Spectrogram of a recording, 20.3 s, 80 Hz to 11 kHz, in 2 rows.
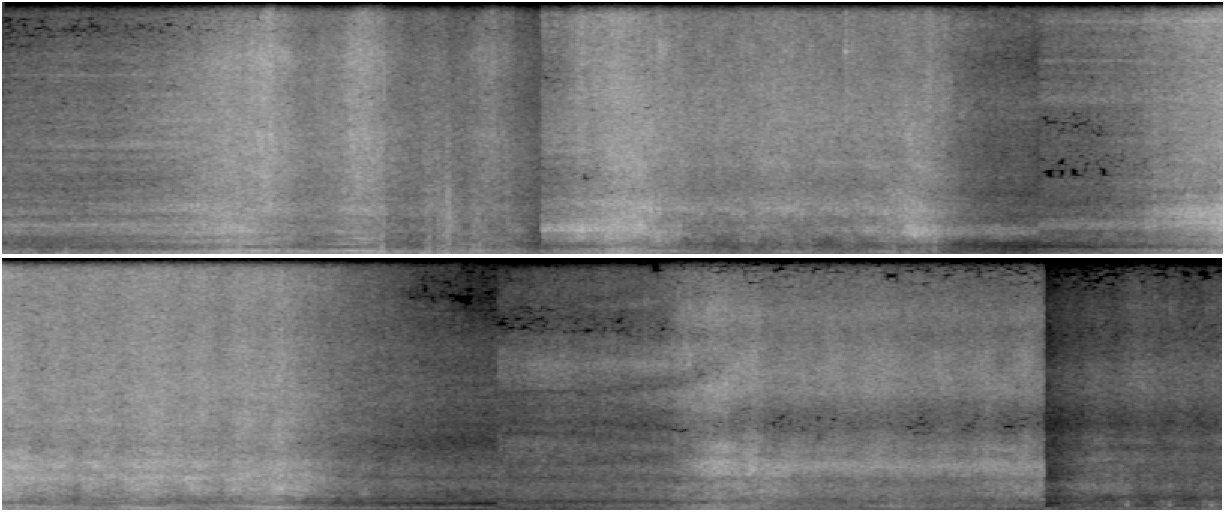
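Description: Coradia Liner V160 (Régiolis) regional trains passing one after another, in several short clips. Each pass-by swells and fades over a few seconds, with a falling engine tone as the train goes by, and the sound changes abruptly between clips.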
